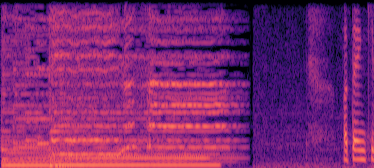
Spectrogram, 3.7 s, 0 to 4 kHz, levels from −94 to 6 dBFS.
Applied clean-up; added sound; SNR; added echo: none; none; none; none.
